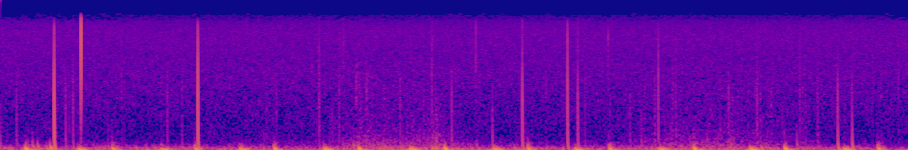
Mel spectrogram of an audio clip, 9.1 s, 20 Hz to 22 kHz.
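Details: Steady, regular low double thumps at about 70 beats a minute; an ordinary adult female heartbeat, recorded for relaxation: normal heartbeat.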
